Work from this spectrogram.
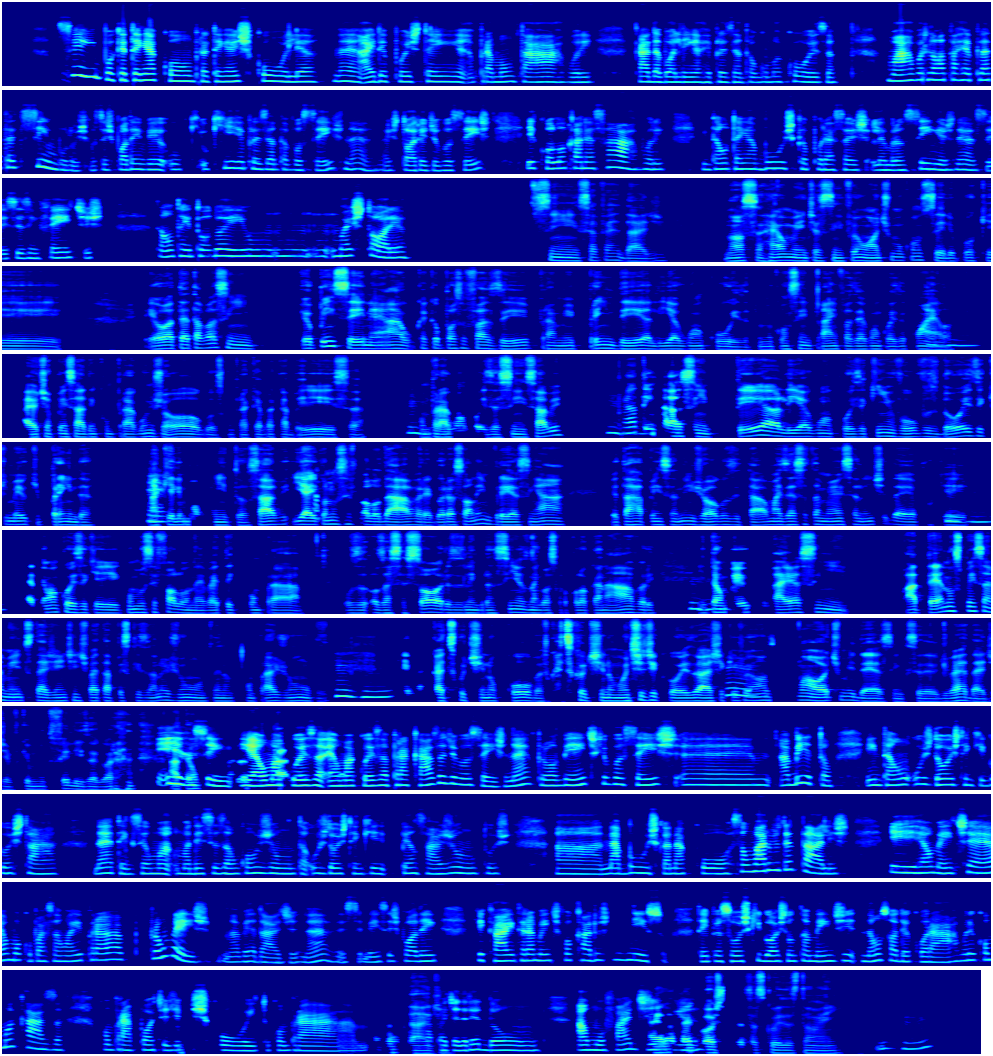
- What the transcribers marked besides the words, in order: tapping; unintelligible speech; laughing while speaking: "discutindo um monte de coisa"; unintelligible speech; other background noise
- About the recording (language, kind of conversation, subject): Portuguese, advice, Como posso equilibrar trabalho e vida pessoal para ter mais tempo para a minha família?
